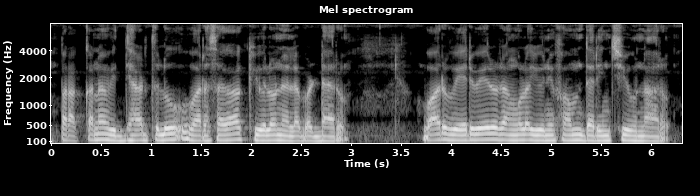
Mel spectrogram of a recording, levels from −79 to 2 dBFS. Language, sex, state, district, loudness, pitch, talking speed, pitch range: Telugu, male, Telangana, Hyderabad, -13 LUFS, 130 Hz, 105 wpm, 125-135 Hz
